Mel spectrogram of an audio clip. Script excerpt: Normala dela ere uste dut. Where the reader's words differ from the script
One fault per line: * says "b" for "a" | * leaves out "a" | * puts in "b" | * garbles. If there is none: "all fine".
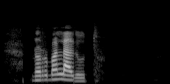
* leaves out "dela ere uste"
